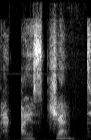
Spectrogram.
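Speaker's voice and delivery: soft, breathy, hushed whisper. Playing a character who whispers to Elena about a man: whispering. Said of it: "I'm just gonna whisper to Elena".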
